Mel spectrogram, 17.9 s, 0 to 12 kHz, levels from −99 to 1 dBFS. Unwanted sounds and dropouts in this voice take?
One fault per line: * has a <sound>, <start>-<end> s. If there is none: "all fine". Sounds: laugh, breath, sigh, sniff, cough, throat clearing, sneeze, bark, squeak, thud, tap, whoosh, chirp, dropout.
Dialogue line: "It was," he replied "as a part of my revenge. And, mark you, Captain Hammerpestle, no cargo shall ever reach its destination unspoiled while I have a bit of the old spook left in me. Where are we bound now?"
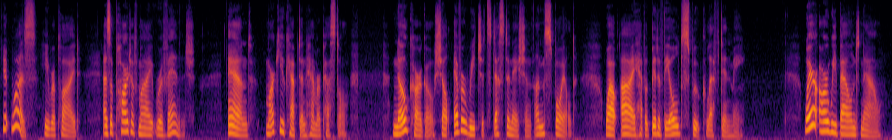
all fine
